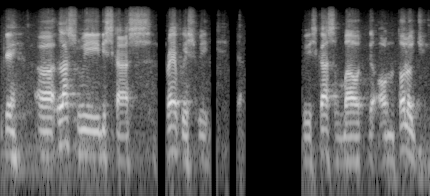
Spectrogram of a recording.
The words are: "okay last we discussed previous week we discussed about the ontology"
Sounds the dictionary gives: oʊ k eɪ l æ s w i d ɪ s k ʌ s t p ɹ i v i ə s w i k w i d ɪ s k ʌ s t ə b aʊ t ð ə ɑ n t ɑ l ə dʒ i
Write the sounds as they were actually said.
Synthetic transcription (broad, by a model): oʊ k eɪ l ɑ s w i d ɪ s k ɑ s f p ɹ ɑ f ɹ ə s w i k w i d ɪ s k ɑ s ə b aʊ t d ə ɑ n t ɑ l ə dʒ i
